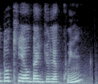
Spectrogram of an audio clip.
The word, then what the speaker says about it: Quinn: O primeiro livro que eu li no mês de fevereiro foi O Do Que Eu, da Julia Quinn. Gente, não é Queen, é outra pronúncia.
